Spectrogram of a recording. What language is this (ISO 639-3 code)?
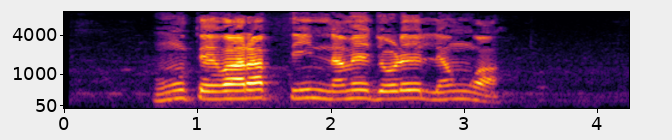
ssi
